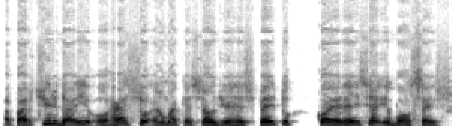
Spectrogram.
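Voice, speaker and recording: A man's voice: high voice, lively intonation, normal speed, warm tone, no echo, clean studio sound. An older man born in Egypt, giving an emphatic, declarative personal testimony at a public talk. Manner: emphatic, declarative, repeats "definitivamente". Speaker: event participant.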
